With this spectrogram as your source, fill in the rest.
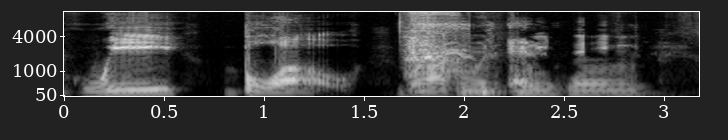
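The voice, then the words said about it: Imitates another person's voice. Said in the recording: “my main impression of Gino Auriemma is ... That's my entire impression of Gino Auriemma.”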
